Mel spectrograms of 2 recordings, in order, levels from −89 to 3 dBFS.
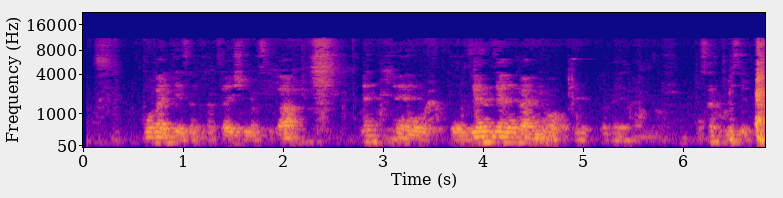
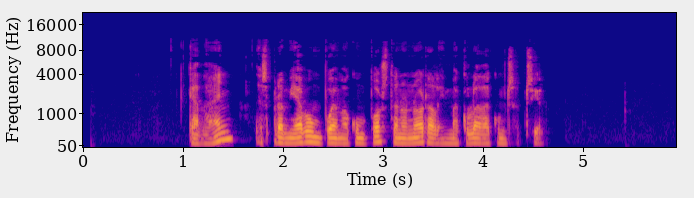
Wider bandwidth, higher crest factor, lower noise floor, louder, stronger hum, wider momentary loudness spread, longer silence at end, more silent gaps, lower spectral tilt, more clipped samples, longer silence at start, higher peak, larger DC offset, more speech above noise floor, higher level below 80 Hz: about the same, 11.5 kHz vs 10.5 kHz; about the same, 24 dB vs 20 dB; second, -48 dBFS vs -78 dBFS; about the same, -24 LUFS vs -24 LUFS; neither; first, 18 LU vs 13 LU; second, 0 s vs 1.35 s; neither; second, -5.5 dB/octave vs -7 dB/octave; neither; second, 0.15 s vs 1.05 s; first, 0 dBFS vs -6 dBFS; neither; second, 25 dB vs 54 dB; about the same, -62 dBFS vs -60 dBFS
